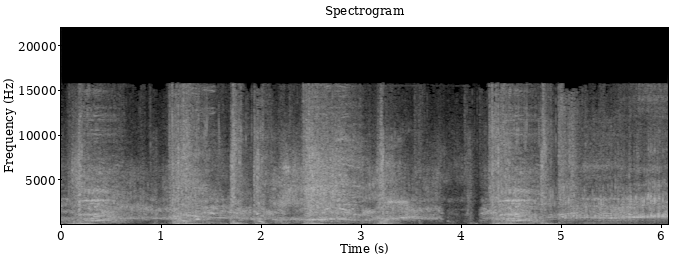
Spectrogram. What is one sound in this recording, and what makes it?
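A wooden club thuds against a body.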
